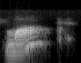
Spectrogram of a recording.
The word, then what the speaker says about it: schmuck: And another such word, which is also phonetically similar with the sort of shush at the beginning, is schmuck.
